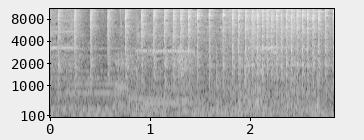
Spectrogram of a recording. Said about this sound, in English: I'll raise the door manually.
